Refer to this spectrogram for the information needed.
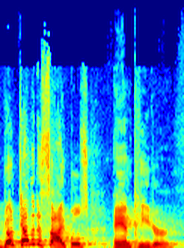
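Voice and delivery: loud, high ringing proclamation; shouted proclamation. Acted. Pastor proclaims the invitation to the crowd, shouted high. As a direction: belt the message out to the room. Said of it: "angel's message, shouted from the pulpit".

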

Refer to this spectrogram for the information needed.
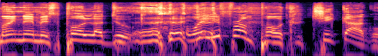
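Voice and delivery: lightly put-on Belgian accent; Van Damme impression. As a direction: play a bad action-movie hero introducing himself. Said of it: "he talks like this".

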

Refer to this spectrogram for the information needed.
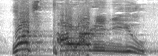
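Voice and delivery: loud, high shouted challenge; high, ringing pulpit cry; preacher's shout. Real, not acted. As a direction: fire the question out at full voice. Preacher fires a challenge at congregation.

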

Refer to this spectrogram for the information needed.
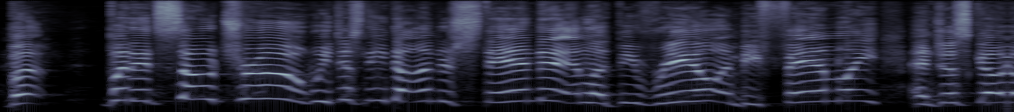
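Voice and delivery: high, loud, full-force sermon delivery; impassioned preaching. Real, not acted.

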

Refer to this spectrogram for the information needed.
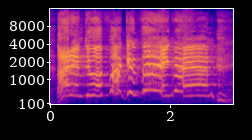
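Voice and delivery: high, loud, slow protesting shout; desperate teenage shout of innocence; screaming kid. Retold or imitated. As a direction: yell it like a kid being dragged off. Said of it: "kicking and screaming about".

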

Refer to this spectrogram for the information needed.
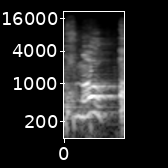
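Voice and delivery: usual speaking voice

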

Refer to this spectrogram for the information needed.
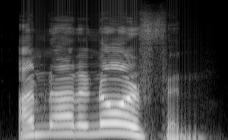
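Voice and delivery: put-on a small girl insisting "I'm not an orphan"; lightly voiced kid, simple protest; child protesting.

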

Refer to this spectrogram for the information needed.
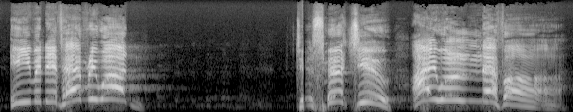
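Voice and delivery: shouted high, slow and drawn out; Peter's loud boast. Acted. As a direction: belt out a proud vow of loyalty. Preacher voicing Peter's boast.

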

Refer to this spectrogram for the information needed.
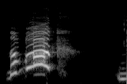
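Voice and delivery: high, loud disbelief; a shrill the fuck; incredulous what the. Retold or imitated. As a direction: squawk it in outrage. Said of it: "And I'm like".

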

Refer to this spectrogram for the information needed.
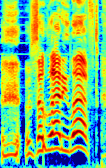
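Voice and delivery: very high, slow, squeezed with amusement; relieved fans. Retold or imitated. Couple relieved the stranger is gone, high gleeful imitation. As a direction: squeal it slowly as the gleeful fans. Repeats the imagined fans' relief.

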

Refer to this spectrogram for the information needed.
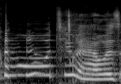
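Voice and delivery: high, drawn-out mock reply; imitating co-host's reply. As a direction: stretch it out high, mimicking your friend. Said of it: "you were like".

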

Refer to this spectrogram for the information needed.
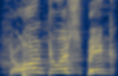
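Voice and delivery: Spick said loud and high as a mocking order; mock shout. Teasing his co-host over a made-up word, mock shout. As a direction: bellow it in mock outrage.

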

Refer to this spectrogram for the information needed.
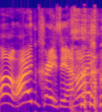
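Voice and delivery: high, loud, slow mock rant; crazed villain. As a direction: snarl it like a madman.

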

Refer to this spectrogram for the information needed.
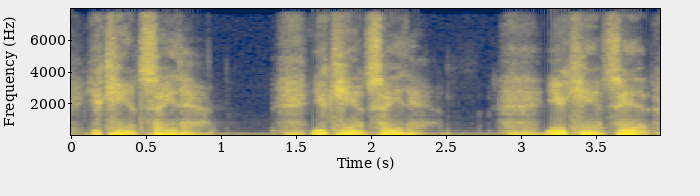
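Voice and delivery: a quiet, sneering chant; mock censor. Mocking what campus censors tell students, soft low mimicry.

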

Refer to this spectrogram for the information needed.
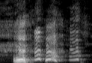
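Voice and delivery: high squealing laugh; high burst of laughter. Real, not acted. Caller teasing about wheezing.

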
